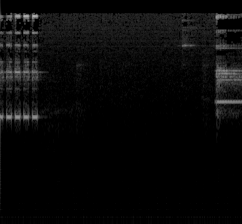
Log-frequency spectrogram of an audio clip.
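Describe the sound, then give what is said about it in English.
A wristwatch with hands plays one of its two alarm sounds: four quick, high electronic beeps in a rapid burst, then after a short quiet gap a thin beeping tone starts again. It is fairly faint, with no talking. “Okay, and I must have missed it, but there was an alarm sound. Let me see if I can find it. There it goes. There's one alarm sound.”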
